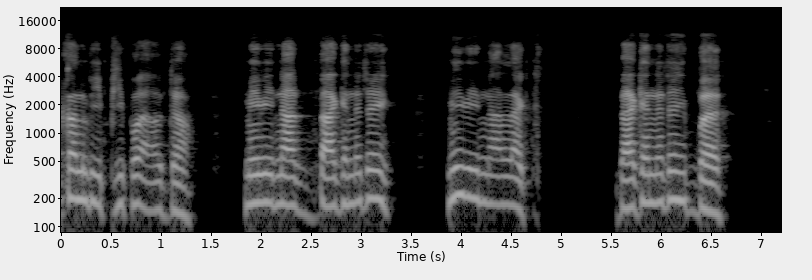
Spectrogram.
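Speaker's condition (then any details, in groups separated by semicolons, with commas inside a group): Cerebral palsy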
